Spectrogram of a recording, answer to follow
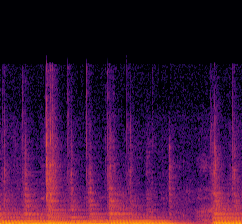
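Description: Waterstone five-string electric bass played with a pick: a quick run of repeated low notes with a few changes of pitch, which stops just before the end.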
